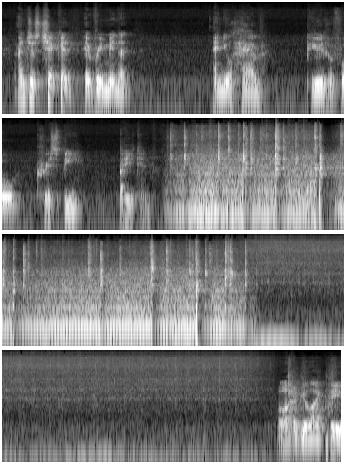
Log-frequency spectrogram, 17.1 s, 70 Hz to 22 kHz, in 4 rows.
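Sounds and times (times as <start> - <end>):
soft low hum and hiss: 0.0 - 6.3
microwave oven humming: 6.3 - 12.8
bacon crackling and popping: 6.3 - 16.2.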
